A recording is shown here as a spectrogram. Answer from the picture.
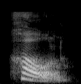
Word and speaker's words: whole: This W is completely silent. So whole.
